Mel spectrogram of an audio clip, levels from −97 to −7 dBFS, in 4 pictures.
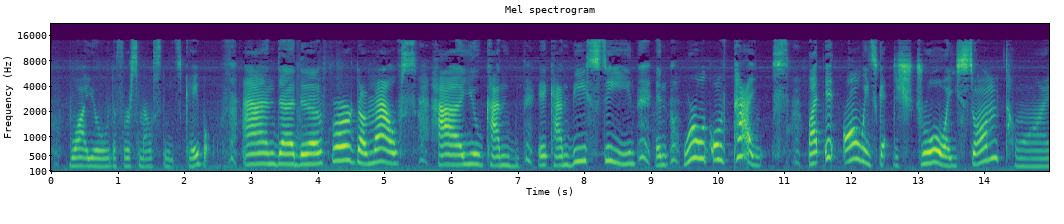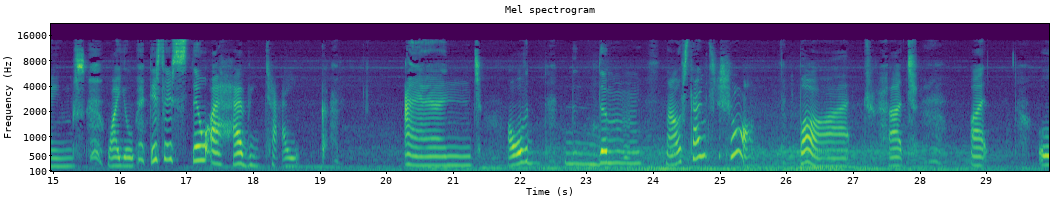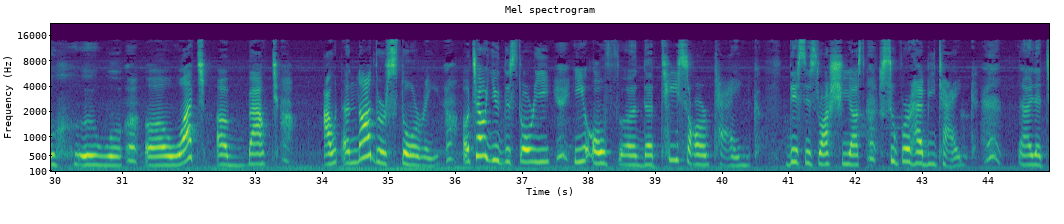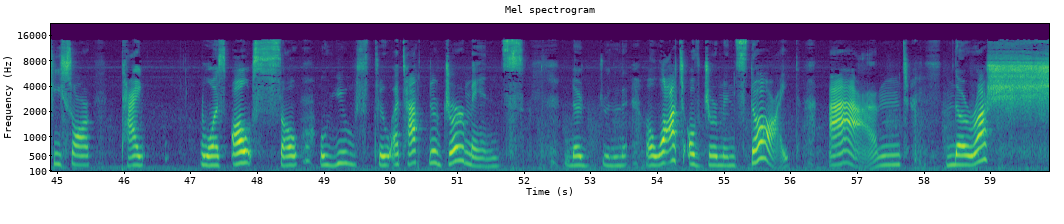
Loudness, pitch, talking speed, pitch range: -25 LUFS, 265 Hz, 90 wpm, 240-335 Hz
